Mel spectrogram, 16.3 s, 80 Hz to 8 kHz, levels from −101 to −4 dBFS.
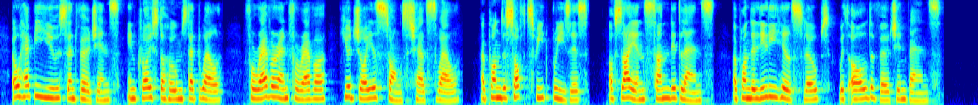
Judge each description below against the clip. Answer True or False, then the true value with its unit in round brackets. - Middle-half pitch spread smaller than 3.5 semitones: True (2.9 semitones)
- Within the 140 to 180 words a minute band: True (145 wpm)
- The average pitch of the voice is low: False (215 Hz)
